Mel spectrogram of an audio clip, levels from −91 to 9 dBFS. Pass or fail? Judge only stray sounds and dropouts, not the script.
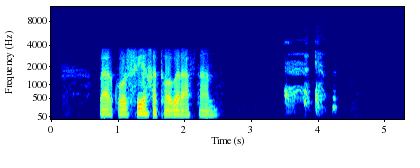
fail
